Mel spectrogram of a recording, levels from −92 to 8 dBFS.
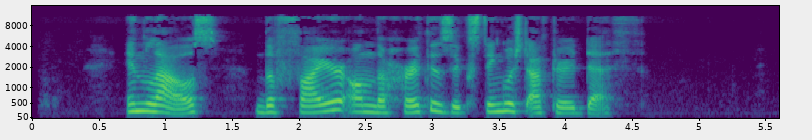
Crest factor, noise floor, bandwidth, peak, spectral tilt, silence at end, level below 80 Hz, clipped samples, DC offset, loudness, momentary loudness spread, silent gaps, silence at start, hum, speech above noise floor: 18 dB; -73 dBFS; 11.5 kHz; -2 dBFS; -3 dB/octave; 1.15 s; -70 dBFS; under 0.1%; under 0.1%; -19 LUFS; 9 LU; none; 0.7 s; none; 54 dB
